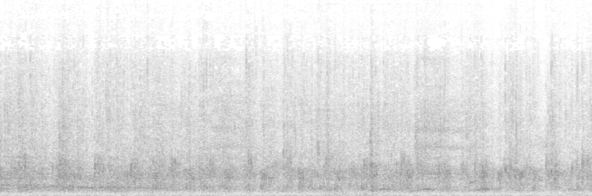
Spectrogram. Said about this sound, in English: Can we just give them a really big round of applause?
